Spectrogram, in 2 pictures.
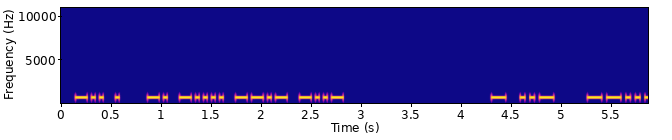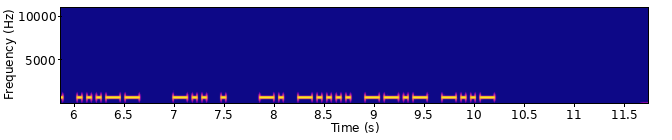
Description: Morse code, heard as a keyed tone, about 33 wpm, 700 Hz. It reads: DE N6QX TU 73 DE N6QX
